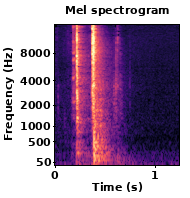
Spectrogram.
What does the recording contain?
Door Close
close, closing, doors, door, slam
